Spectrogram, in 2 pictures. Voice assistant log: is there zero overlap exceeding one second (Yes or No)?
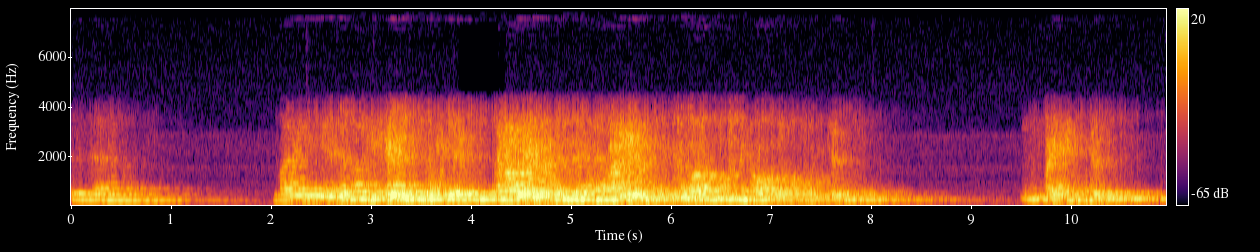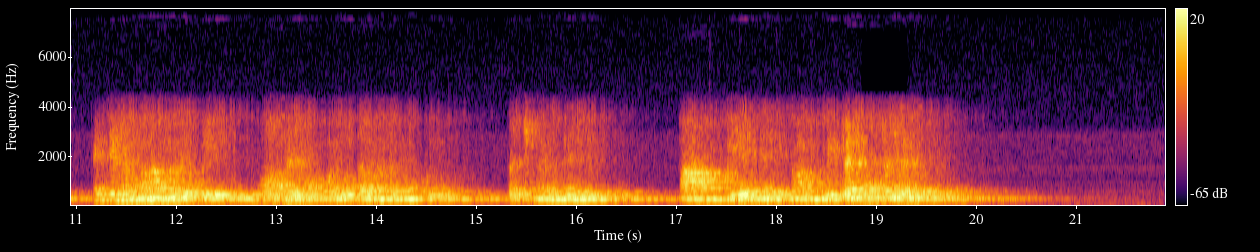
No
